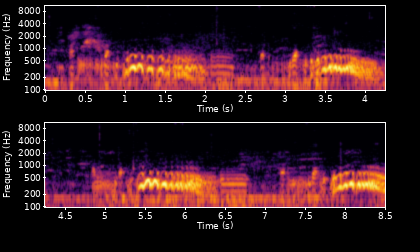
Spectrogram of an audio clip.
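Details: Rhythmic male pigeon cooing, with four throaty, arching coos spaced about two seconds apart and short rattly notes between some of them.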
